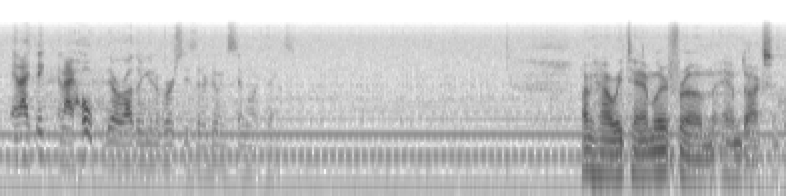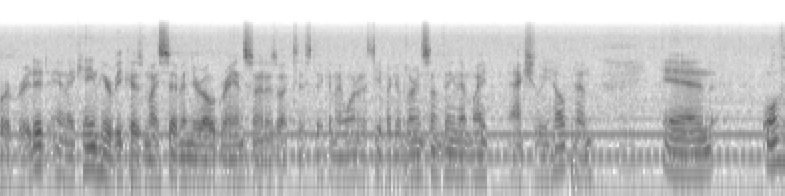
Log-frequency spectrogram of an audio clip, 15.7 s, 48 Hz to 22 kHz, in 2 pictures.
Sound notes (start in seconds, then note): 6.0 voiceover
